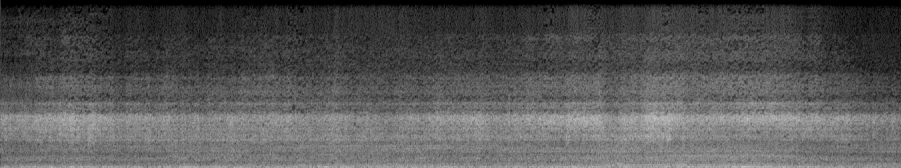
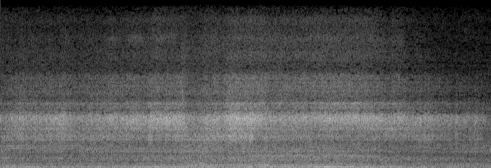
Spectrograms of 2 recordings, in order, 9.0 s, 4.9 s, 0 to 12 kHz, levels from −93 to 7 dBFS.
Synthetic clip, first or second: first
